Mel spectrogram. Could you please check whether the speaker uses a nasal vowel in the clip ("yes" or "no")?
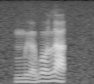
no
